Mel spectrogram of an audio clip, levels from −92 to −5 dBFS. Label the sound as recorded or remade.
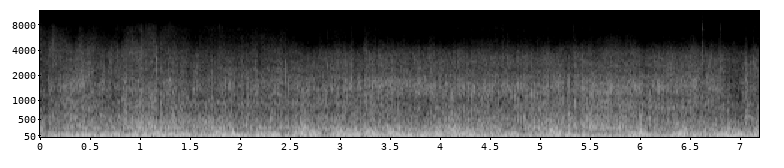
remade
